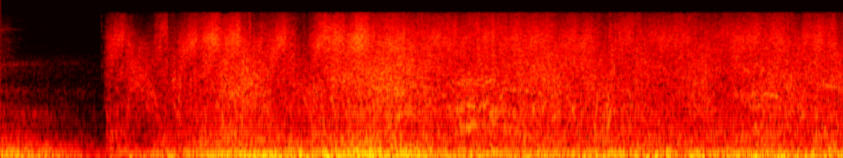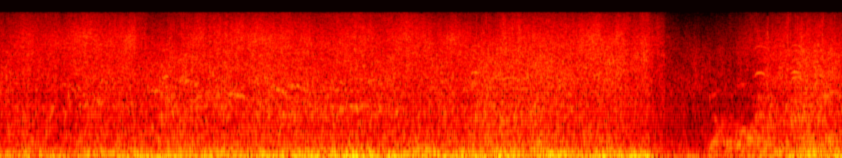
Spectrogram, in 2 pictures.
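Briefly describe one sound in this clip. Laser weapons zap and blast rapidly in a loud battle.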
